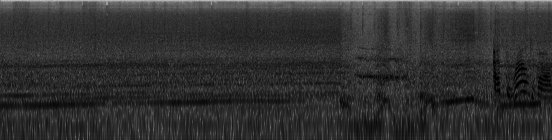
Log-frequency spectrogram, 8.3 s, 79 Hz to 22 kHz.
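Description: Racing game car engine in Forza Horizon 5 hums steadily with sustained tonal drone, then tires skid and squeal in short bursts near the end as the car drifts, under a game's spoken navigation prompts.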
